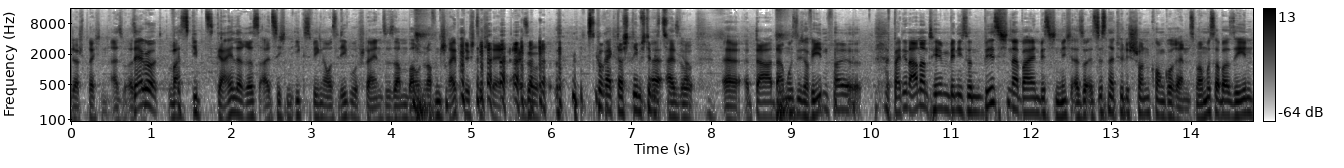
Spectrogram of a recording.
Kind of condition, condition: setting, busy venue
